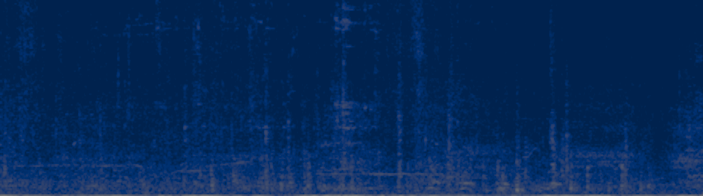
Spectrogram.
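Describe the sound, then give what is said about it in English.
Horses shifting about in a stable, bundled into one corner sharing one bale of hay, with scattered, irregular hoof clops and thuds over a steady low rumble of background noise, and faint murmuring voices. “You look down and you can see the stables. You can see your horses.”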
